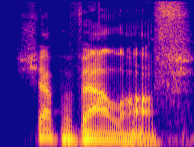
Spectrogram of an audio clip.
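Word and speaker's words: Shapovalov: Chappavalof is how you say Dennis Chappavalof's name as he plays at Wimbledon today.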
